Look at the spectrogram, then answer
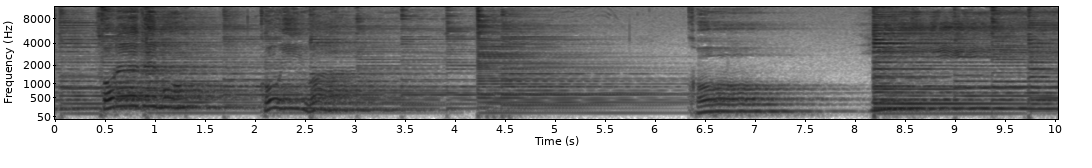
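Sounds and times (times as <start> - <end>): acoustic guitar chords strummed: 0.0 - 10.0.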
